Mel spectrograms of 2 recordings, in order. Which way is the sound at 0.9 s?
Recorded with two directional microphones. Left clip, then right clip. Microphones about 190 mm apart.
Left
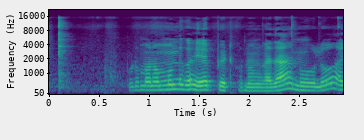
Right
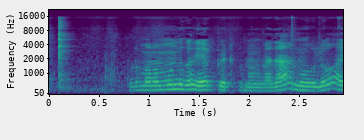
45° left (ahead or behind).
